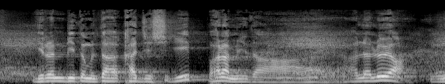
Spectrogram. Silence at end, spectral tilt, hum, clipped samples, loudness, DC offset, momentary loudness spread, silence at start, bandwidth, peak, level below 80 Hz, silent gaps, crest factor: 0 s; -4.5 dB/octave; none; under 0.1%; -16 LUFS; under 0.1%; 8 LU; 0 s; 14 kHz; 0 dBFS; -52 dBFS; none; 16 dB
